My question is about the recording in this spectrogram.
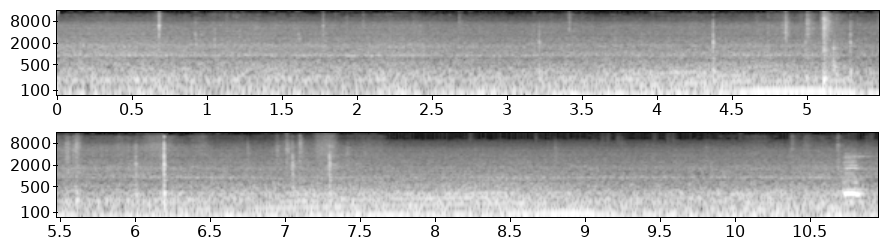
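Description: Car driving on a road, heard from inside the cabin: a steady low rumble of engine and tyres. A few short clicks come around the middle.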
